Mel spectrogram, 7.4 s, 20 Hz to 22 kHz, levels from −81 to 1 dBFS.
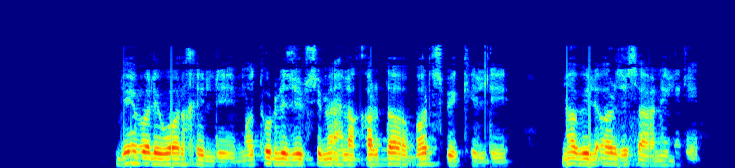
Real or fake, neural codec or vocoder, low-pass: real; none; 7.2 kHz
